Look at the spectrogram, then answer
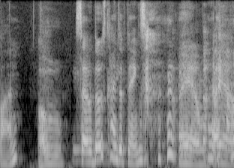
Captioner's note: laughs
